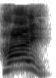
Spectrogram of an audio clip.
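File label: AGREE, Japanese; BrowningHP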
